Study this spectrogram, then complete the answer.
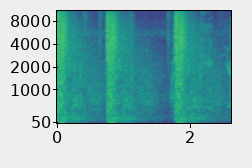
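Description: Three loud pistol shots ring out in Assassin's Creed IV Black Flag, evenly spaced about a second apart. Each sharp crack is followed by a short ringing tail.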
